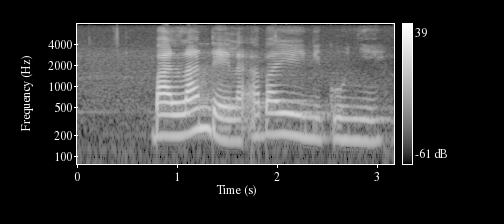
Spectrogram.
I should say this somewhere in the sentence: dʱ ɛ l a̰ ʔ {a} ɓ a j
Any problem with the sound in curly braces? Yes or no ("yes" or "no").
no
